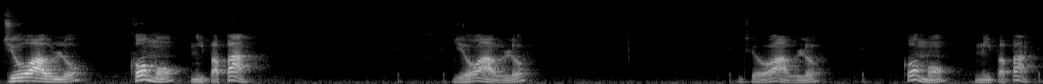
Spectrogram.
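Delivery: slow, deliberate "Yo hablo como mi papá"; slow example sentence. Shown as a demonstration. Teacher giving a Spanish example slowly. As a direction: read it out clearly. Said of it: "podría decir en español".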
